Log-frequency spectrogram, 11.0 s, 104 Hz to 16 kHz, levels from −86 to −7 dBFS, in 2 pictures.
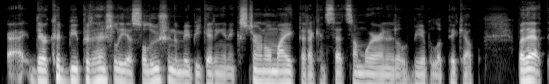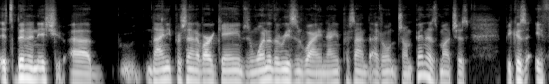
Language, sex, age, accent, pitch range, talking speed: English, male, 30-49, American, 95-125 Hz, 290 wpm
